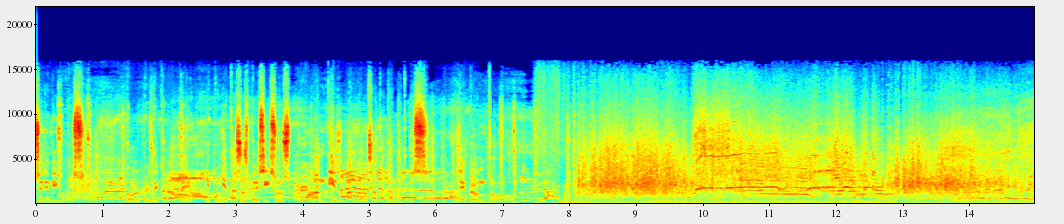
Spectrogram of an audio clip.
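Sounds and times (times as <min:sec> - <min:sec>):
speech: 0:00.0 - 0:08.7
boiler explosion aboard ship: 0:07.7 - 0:14.9.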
